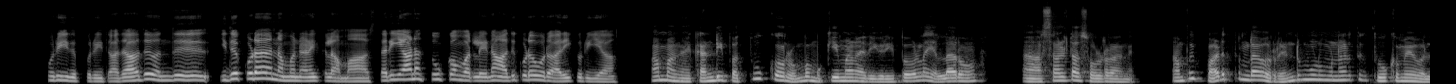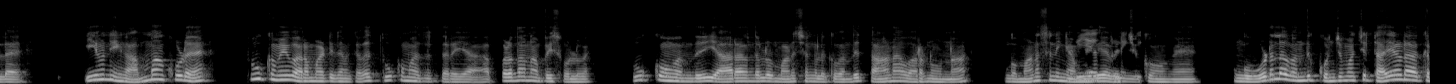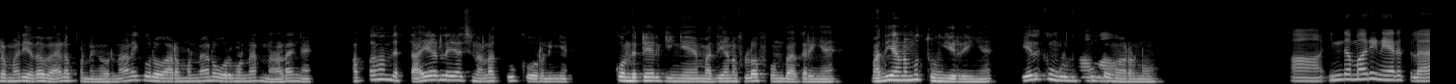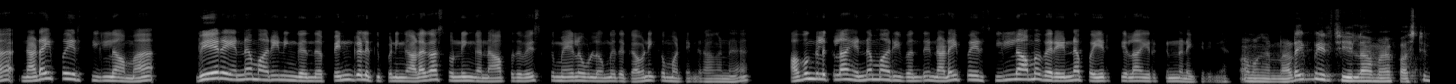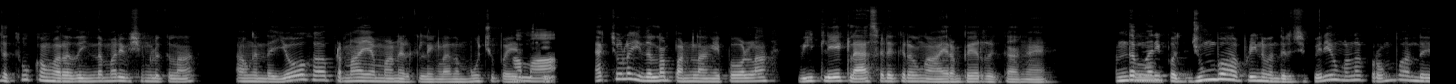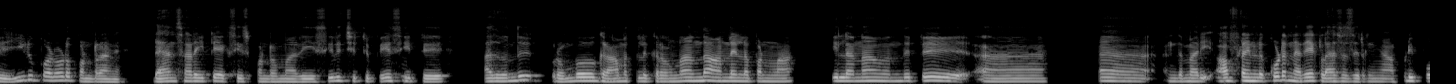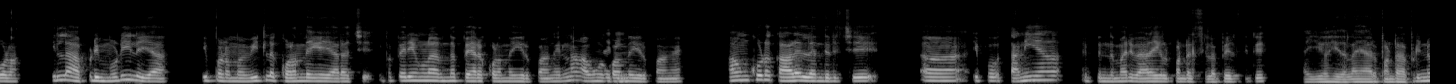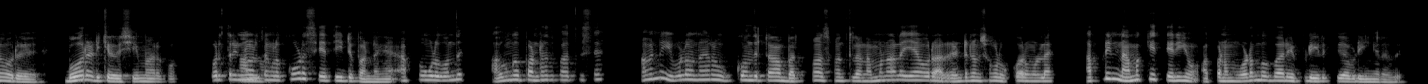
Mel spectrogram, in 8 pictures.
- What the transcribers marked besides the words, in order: other background noise; in English: "ஈவன்"; angry: "எதுக்கு உங்களுக்கு தூக்கம் வரணும்?"; in English: "ஆக்சுவலா"; drawn out: "ஆ அ"
- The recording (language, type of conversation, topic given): Tamil, podcast, ஒவ்வொரு நாளும் உடற்பயிற்சி பழக்கத்தை எப்படி தொடர்ந்து வைத்துக்கொள்கிறீர்கள்?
